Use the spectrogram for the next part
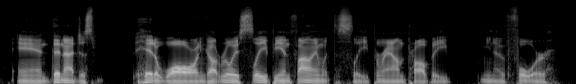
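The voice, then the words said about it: Worn-out, tired voice. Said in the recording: “sorry about my voice is a little worn out. I can hear it right now”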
